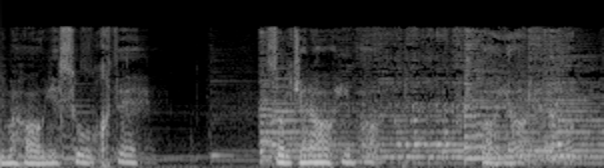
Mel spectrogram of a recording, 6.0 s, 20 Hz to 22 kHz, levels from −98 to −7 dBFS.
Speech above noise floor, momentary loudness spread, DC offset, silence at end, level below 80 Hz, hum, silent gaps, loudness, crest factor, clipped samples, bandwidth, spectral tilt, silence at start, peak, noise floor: 26 dB; 13 LU; under 0.1%; 0 s; -64 dBFS; none; none; -38 LUFS; 18 dB; under 0.1%; 11.5 kHz; -5.5 dB/octave; 0 s; -20 dBFS; -62 dBFS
